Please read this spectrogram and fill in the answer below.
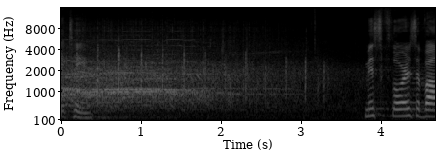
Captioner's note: audience cheering; audience clapping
